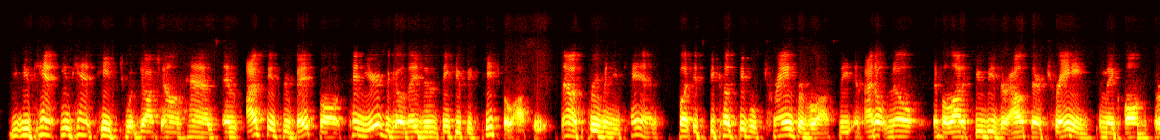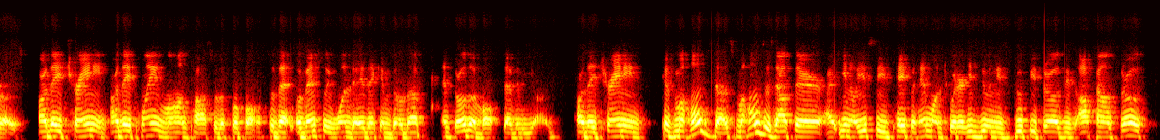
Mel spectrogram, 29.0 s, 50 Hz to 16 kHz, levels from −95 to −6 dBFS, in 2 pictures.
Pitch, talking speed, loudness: 165 Hz, 225 wpm, -20 LUFS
